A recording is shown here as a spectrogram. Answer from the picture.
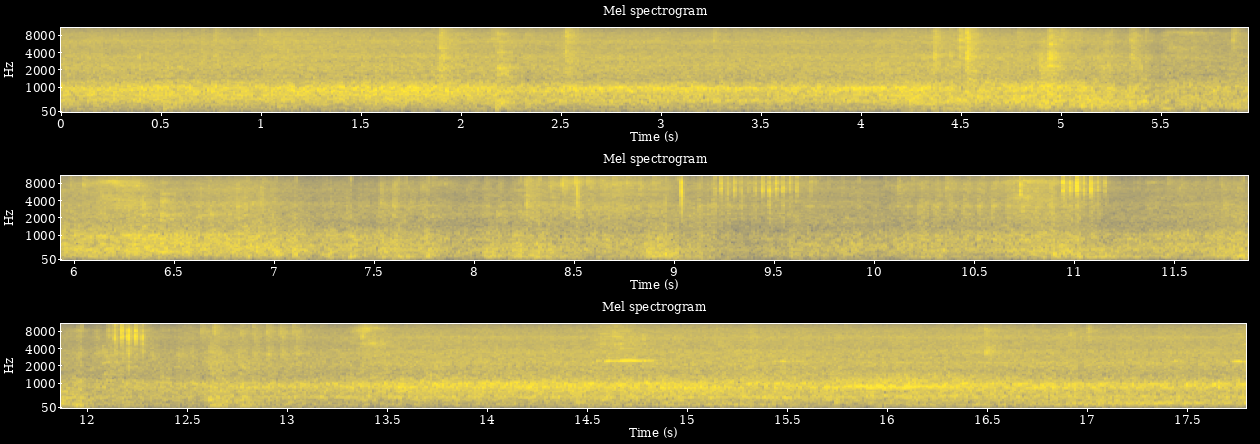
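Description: Passenger train running, heard from inside the carriage: a steady rumble of wheels on the track, with scattered clicks and knocks.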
